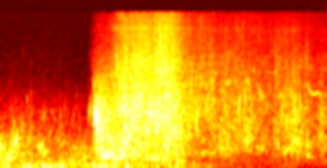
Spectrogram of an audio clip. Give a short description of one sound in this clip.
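Water splashes as a man surfaces.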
